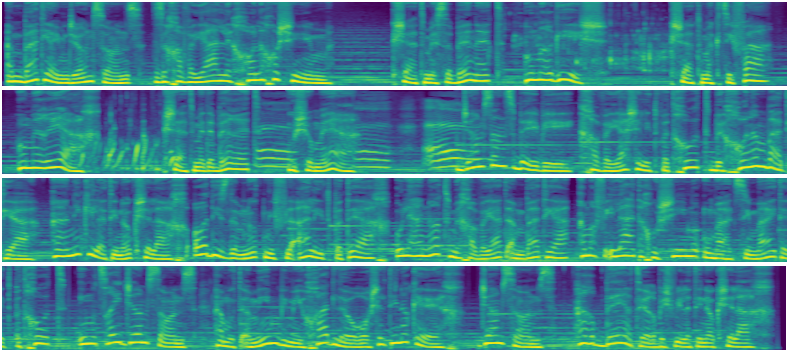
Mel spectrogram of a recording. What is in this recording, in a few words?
hebrew narration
